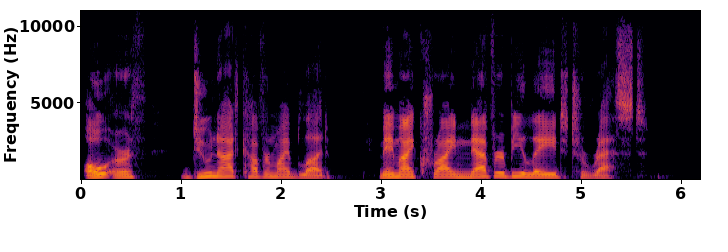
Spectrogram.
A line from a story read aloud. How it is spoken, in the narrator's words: Job cries out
